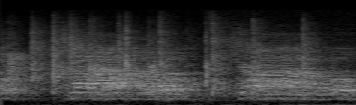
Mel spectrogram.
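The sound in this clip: Applause from a small group at a festive holiday gathering, a moderately loud rustle of clapping that swells, dips briefly and resumes, with voices mixed in.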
